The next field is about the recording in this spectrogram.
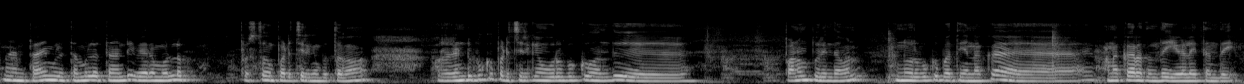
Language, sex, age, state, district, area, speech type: Tamil, male, 30-45, Tamil Nadu, Tiruchirappalli, rural, spontaneous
